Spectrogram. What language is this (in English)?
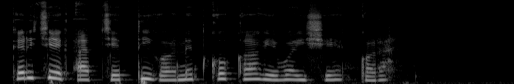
Kalenjin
